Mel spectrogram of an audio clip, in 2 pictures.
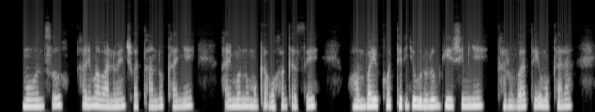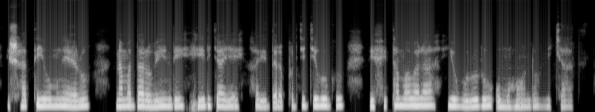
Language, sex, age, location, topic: Kinyarwanda, female, 18-24, Huye, government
